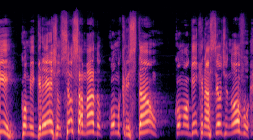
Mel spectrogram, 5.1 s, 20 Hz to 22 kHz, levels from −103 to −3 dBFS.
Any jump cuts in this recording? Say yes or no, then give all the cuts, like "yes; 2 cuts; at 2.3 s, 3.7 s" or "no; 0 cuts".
no; 0 cuts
